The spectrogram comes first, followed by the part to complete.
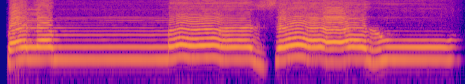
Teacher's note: mim sabdu wajibul gunna, dengungkan dua harakat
